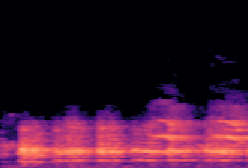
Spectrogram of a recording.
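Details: Hand-fed baby cockatoo, just hatched, giving loud, rasping, throbbing calls in quick succession without pause, each pulse strongly nasal and buzzy.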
